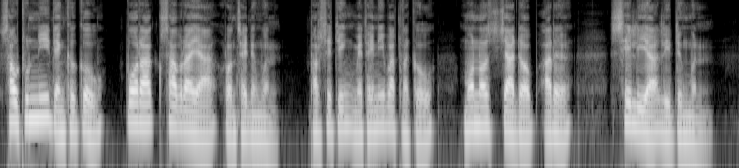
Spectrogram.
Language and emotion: Bodo, neutral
